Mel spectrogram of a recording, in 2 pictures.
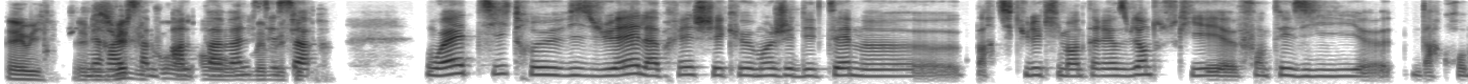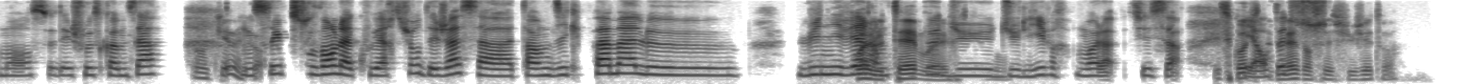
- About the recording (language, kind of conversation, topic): French, podcast, Comment choisis-tu un livre quand tu vas en librairie ?
- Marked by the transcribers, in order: none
